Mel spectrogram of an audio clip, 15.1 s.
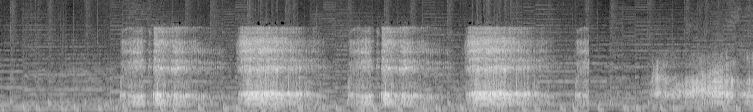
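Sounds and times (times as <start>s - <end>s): background music: 0.0s - 15.0s
lion roaring: 2.4s - 11.8s, 13.0s - 15.0s.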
